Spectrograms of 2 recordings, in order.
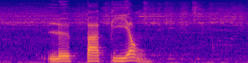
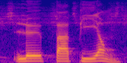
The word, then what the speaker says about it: le papillon: repeat after me let's go butterfly is called Le Papillon Le Papillon very good a cat is called Lucia Lucia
